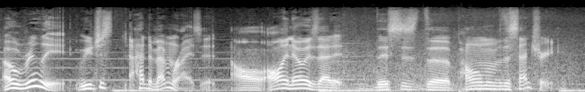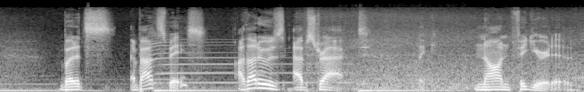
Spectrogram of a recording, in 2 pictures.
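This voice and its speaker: A man's voice: mid-range voice, sing-song, normal speed. An actor playing an earnest, literal-minded male astronaut in an audio sci-fi drama, hesitant and full of puzzled questions. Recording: music behind the voice.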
